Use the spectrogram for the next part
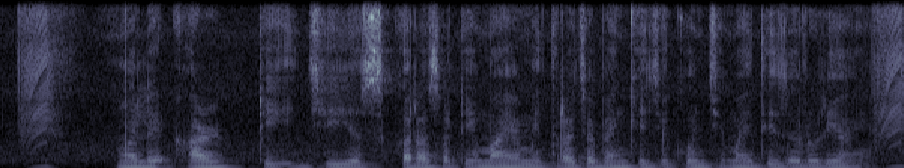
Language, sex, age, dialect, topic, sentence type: Marathi, male, 31-35, Varhadi, banking, question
